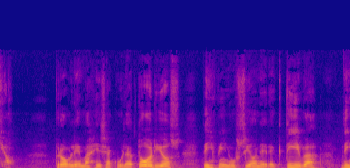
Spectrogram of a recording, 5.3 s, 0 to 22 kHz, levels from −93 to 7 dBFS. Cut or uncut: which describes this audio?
uncut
